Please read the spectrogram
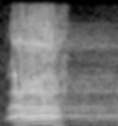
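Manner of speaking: loud, exaggerated "ah" after a drink; thirst-quenched gasp. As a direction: let out a big mock sigh of refreshment. Acts gulping a soft drink down. (¡ah! fuerte y exagerado tras beber)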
